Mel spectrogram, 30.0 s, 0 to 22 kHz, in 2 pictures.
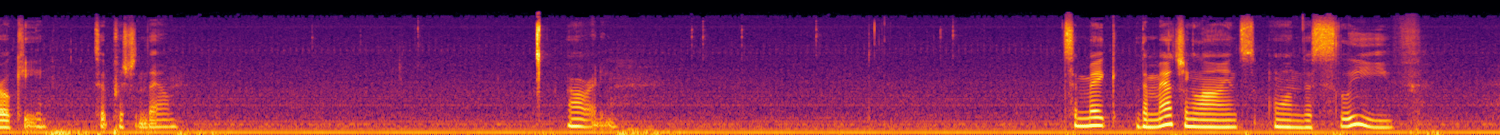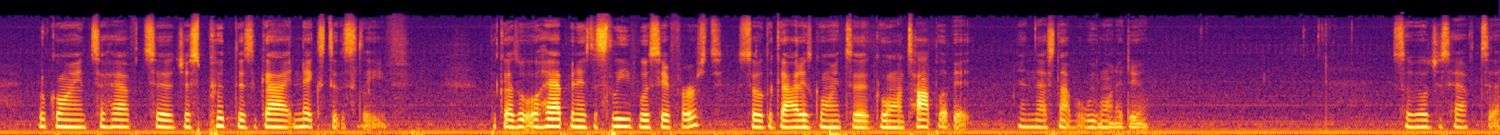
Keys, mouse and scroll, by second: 3.2 middle click, 6.9 click, 29.9 middle click.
